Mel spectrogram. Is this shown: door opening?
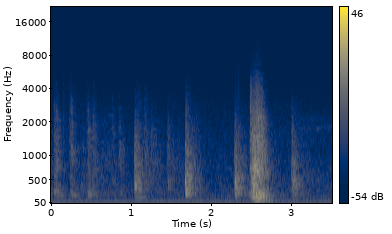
yes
